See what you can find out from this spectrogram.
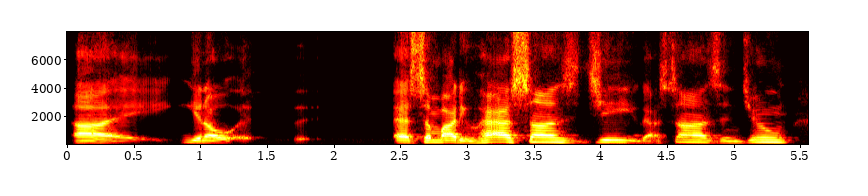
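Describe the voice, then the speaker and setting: A hoarse man hosting a casual discussion, asking probing questions and drawing the others out. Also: on the high side, unhurried, fairly bright tone.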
